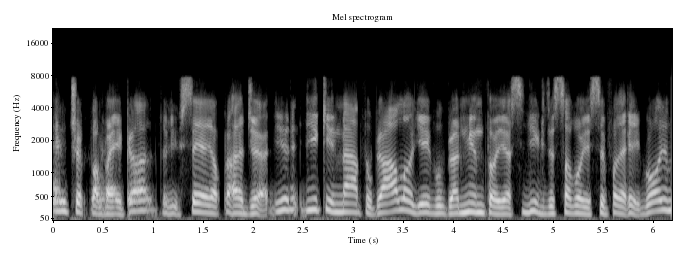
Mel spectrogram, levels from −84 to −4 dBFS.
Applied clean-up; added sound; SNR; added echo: neural diffusion model UNIVERSE++.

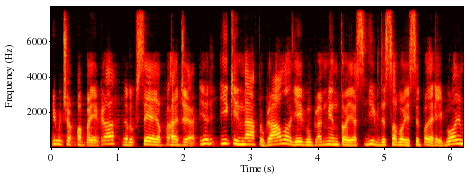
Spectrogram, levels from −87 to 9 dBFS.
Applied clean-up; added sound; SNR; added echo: neural mask model DeepFilterNet 3.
